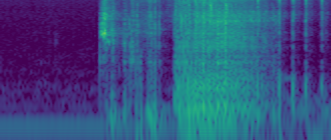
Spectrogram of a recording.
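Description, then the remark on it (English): A pink squishy toy from the dollar store, squeezed, lets out a fart-like noise: a quick puff, then a longer raspy sputter, trailing off into a few short pops, with no one talking. “This is my squishy.”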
